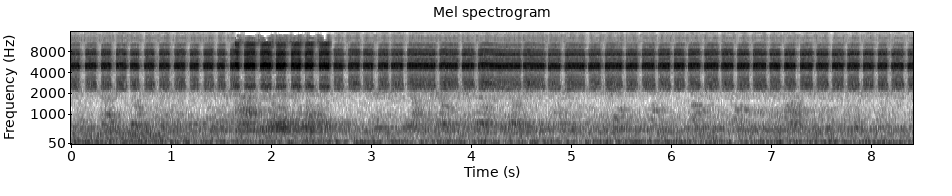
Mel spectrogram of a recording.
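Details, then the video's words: Cicadas in summer morning heat, shrill pulsing buzz around three beats per second; a nearer insect flares loudly for a second early on, then the even chorus continues. "Morning summer cicadas sounds"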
